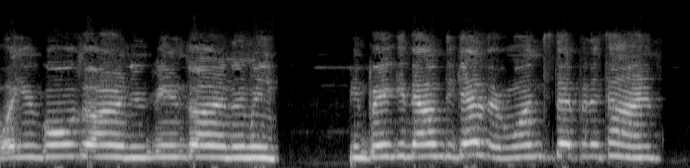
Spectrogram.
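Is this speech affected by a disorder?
Yes: cerebral palsy; intervention at Danville Child Development Center.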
